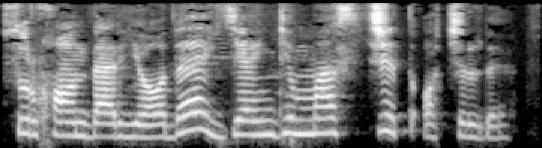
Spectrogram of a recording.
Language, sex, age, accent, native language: Uzbek, female, 19-29, Xorazm, Uzbek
